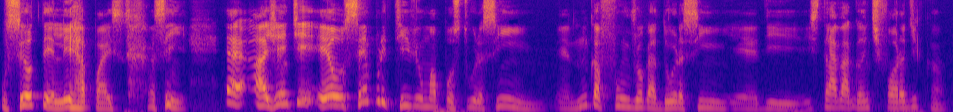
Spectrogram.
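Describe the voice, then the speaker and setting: Middle-aged Brazilian man, former pro footballer as guest; high, gravelly voice; animated storyteller. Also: unhurried. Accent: Brazilian Portuguese. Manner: animated storyteller, acts out his coach's shouts. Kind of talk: casual interview storytelling.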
